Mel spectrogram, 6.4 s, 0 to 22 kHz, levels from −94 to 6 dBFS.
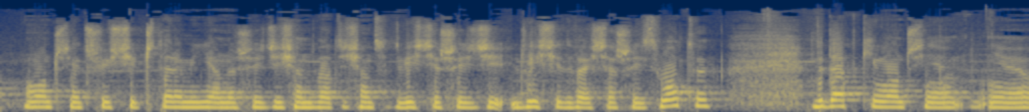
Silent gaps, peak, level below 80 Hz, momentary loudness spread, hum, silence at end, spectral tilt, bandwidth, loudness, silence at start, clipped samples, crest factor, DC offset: none; 0 dBFS; -46 dBFS; 4 LU; none; 0 s; -5 dB/octave; 15.5 kHz; -11 LUFS; 0 s; 0.3%; 10 dB; under 0.1%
